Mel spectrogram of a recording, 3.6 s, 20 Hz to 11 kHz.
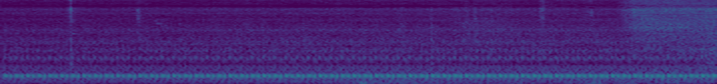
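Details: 2006 Lexus GS350 with a no-start, no-DTC fault, now starting after relay-related fix: steady even hum, constant pitch, no stumbles or starter grind; runs normally.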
